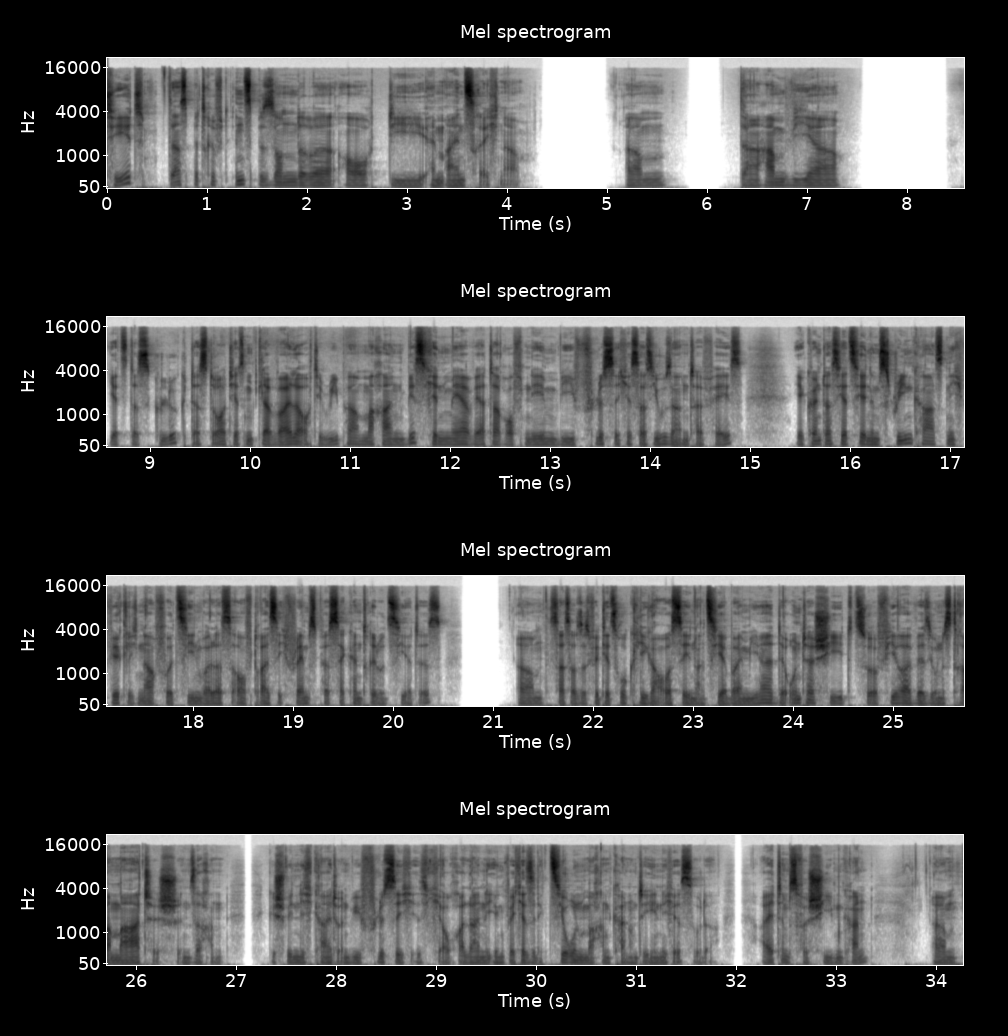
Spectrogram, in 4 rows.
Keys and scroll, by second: 0.5 super+Tab, 33.1 Home.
